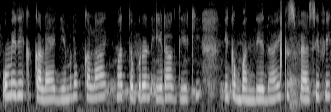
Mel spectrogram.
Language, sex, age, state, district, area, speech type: Punjabi, female, 18-30, Punjab, Tarn Taran, urban, spontaneous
